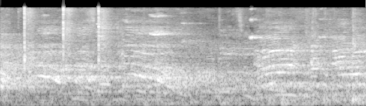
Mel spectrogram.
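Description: A basketball bouncing on a hardwood gym floor, with a few sharp strikes in the first second, over voices calling out in the gym.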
